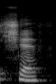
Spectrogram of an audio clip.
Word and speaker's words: chef: अच्छा, spelling is CHEF बट इट is pronounce like शेफ़.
